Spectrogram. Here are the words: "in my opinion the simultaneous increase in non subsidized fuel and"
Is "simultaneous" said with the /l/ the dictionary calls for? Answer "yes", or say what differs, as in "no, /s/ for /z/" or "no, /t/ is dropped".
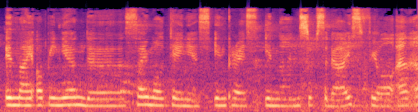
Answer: yes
